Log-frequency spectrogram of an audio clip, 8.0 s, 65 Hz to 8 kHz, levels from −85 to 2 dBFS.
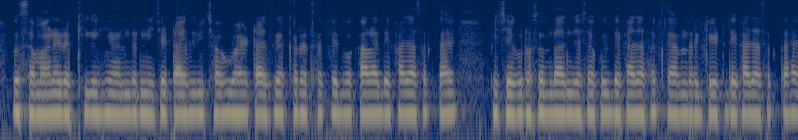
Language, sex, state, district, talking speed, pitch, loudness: Hindi, male, Uttar Pradesh, Budaun, 275 wpm, 160 Hz, -38 LUFS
